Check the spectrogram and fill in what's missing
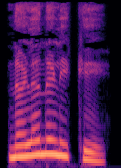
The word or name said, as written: ನಳನಳಿಕೆ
